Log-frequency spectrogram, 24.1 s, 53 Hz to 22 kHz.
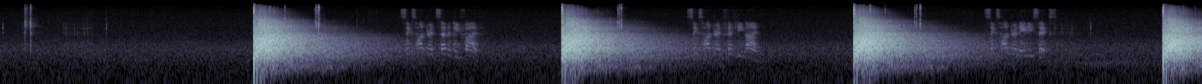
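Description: Four loud, sharp shots ring out at even intervals of roughly six seconds from a Pietta New Model Army revolver with an 8-inch barrel, fired over a chronograph. Each crack decays into a brief echo, and faint clicks follow each shot.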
